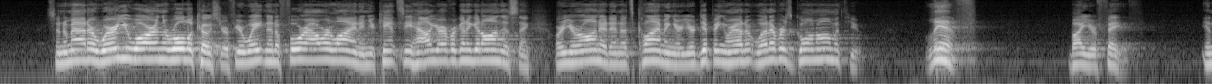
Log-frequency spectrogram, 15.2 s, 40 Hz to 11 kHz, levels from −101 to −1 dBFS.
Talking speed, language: 200 wpm, English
